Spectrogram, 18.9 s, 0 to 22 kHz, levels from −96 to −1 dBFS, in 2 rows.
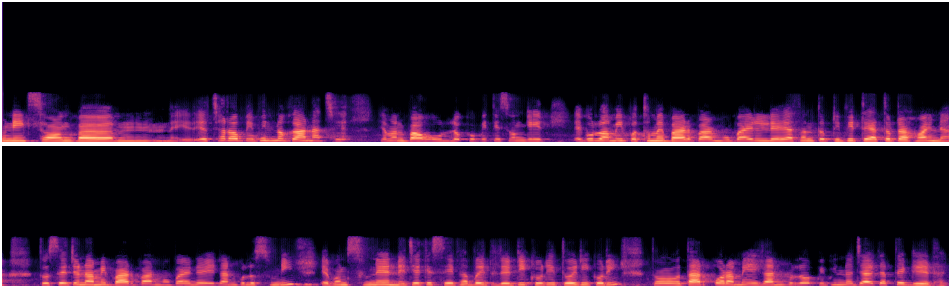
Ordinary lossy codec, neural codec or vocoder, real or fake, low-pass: none; codec, 16 kHz, 2 kbps, X-Codec, HuBERT features, trained on LibriSpeech; fake; none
